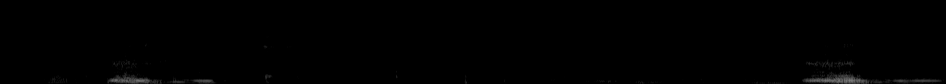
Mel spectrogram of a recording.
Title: My Dad Snoring His head Off Really Loud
